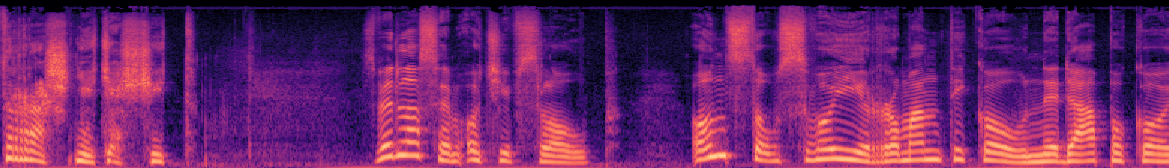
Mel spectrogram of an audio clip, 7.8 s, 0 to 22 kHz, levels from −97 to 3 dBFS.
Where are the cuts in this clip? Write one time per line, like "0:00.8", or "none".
none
